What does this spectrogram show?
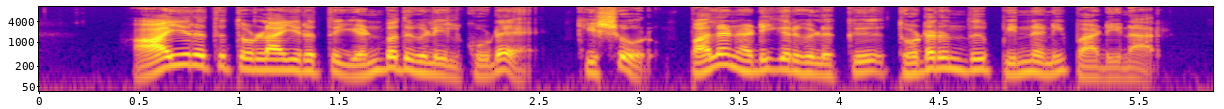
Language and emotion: Tamil, neutral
